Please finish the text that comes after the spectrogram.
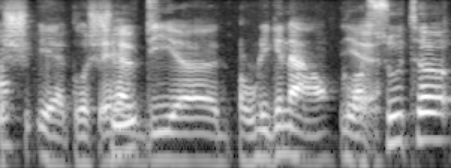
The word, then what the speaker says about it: Glashütte: Glashütte Original that we found out that's the way to pronounce that.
